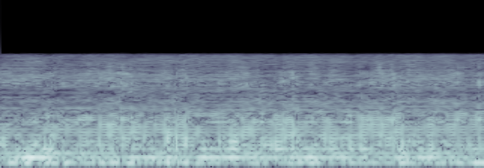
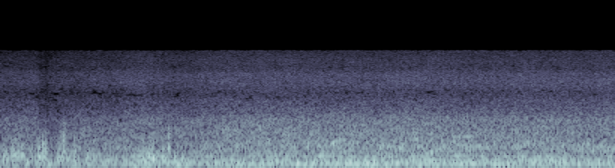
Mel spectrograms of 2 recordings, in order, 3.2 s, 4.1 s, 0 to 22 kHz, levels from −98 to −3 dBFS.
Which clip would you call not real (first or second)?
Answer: first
